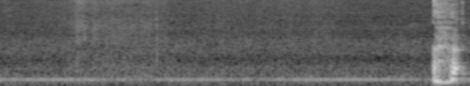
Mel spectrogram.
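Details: Single brief, sharp, explosive cough from an orphaned baby megabat (flying-fox fruit bat) in wildlife rehab, in a quiet room with a steady low hum.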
